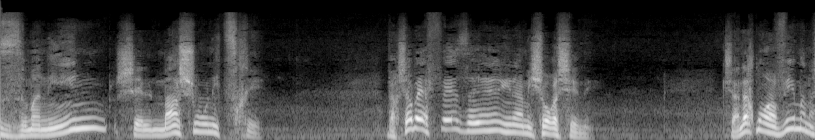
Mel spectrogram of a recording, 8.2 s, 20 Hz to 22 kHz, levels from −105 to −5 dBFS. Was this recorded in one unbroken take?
yes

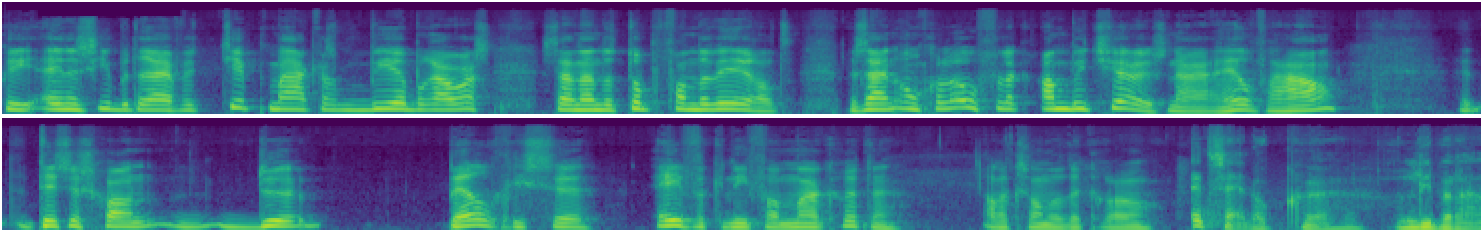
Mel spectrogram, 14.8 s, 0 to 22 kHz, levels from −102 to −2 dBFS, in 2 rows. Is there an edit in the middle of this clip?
no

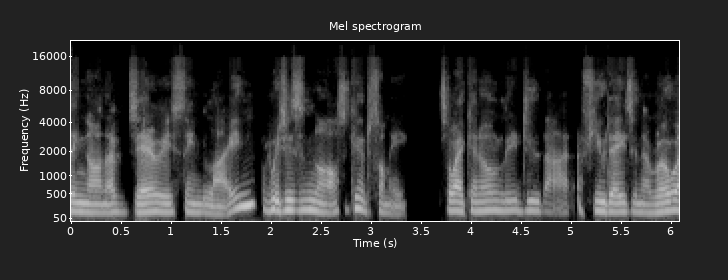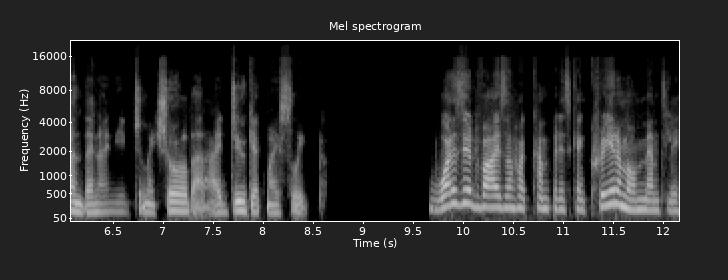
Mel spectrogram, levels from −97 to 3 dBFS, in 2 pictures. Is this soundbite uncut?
yes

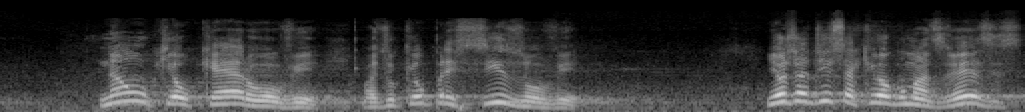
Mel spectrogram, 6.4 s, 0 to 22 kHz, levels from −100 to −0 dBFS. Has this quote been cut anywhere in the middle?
no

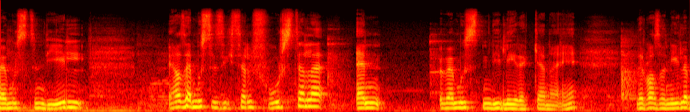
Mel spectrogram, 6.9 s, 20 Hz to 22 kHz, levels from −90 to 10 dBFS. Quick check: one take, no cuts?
no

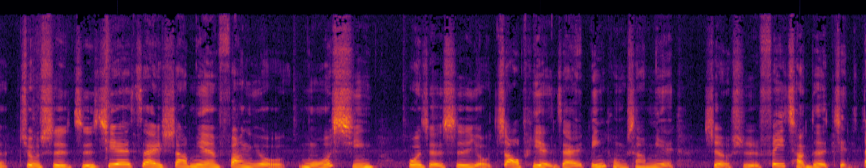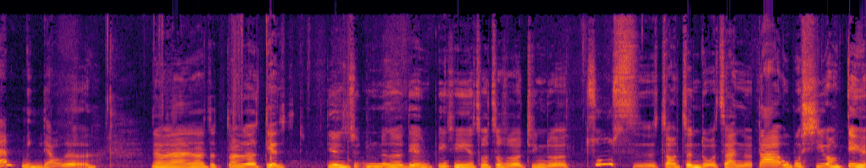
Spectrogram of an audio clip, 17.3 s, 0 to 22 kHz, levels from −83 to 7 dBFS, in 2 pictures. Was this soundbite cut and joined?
yes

